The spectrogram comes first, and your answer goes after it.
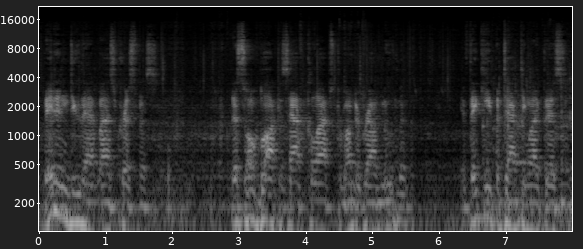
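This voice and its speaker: Man playing a low-voiced, deadpan frontline war correspondent. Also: distant mic, poor audio. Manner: terse, deadpan. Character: gruff, wry male frontline war correspondent. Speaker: field correspondent. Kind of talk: radio drama field report.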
